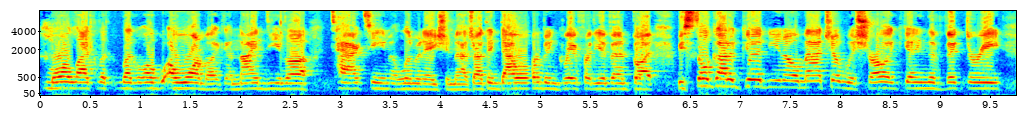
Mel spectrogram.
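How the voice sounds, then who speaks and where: A man's voice: on the high side, a bit bright, low-quality recording. A man co-hosting a casual sports talk review, rambling with lots of filler phrases. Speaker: co-host.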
